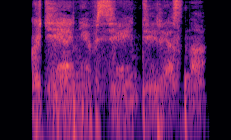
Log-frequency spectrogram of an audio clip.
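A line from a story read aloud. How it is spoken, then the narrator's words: Whisper. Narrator (Russian): прошептала Аня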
